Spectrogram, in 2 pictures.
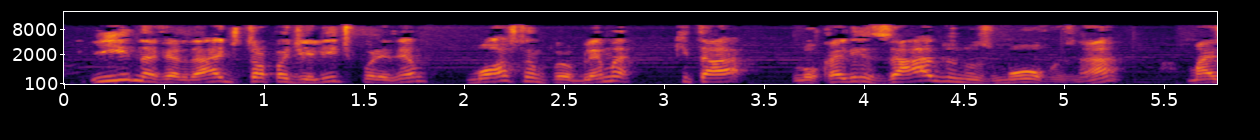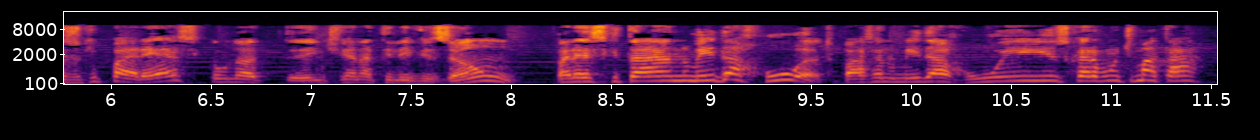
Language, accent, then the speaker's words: Portuguese; Rio Grande do Sul, Brazil; como gaúcho aqui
